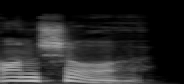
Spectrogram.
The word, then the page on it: onshore: British English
